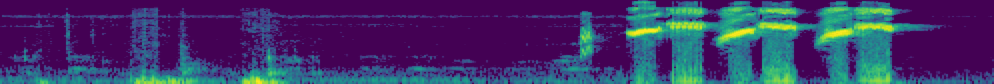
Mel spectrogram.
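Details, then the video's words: Tledekan gunung, the hill blue flycatcher of Java and Kalimantan, sings four loud, high, clear notes in quick succession, following a few low thuds. "TLEDEKAN GUNUNG KICAU MERDU"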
